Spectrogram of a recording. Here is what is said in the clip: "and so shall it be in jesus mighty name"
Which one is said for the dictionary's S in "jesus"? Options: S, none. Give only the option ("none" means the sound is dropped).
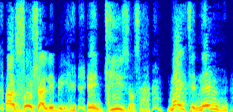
S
